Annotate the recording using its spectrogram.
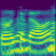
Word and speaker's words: Roncadella: Am I saying it right? Roncadella. – Yep. Roncadella.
